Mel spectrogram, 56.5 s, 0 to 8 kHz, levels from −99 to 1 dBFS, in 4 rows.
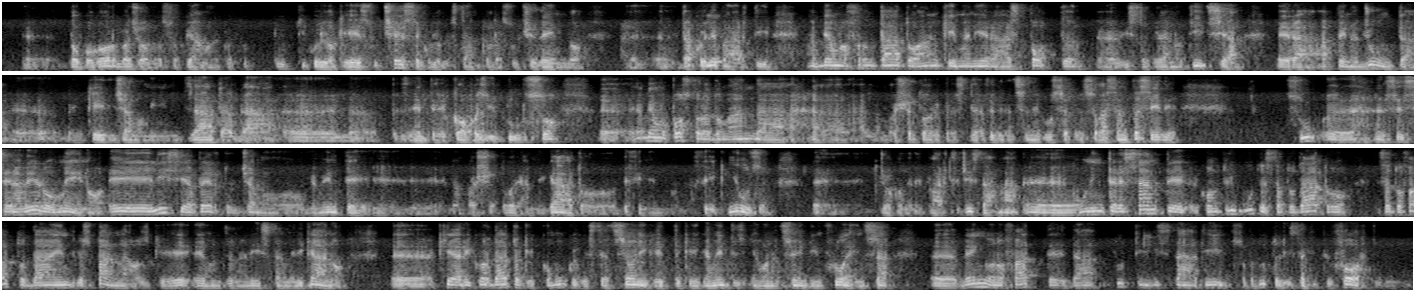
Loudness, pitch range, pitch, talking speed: -24 LUFS, 95-125 Hz, 105 Hz, 145 wpm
